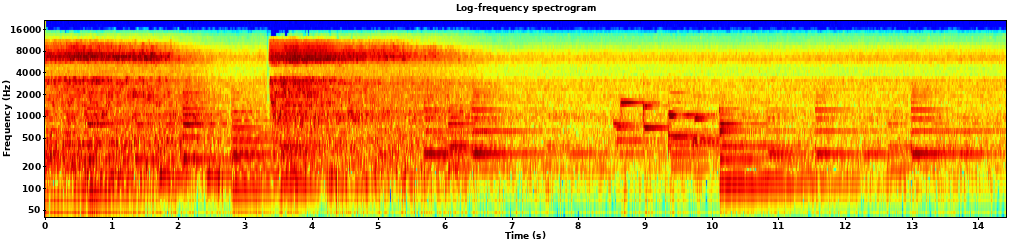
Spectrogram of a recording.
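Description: Instrumental background music of slow, held chords. It plays over the rush of river rapids, which is louder in the first few seconds.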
